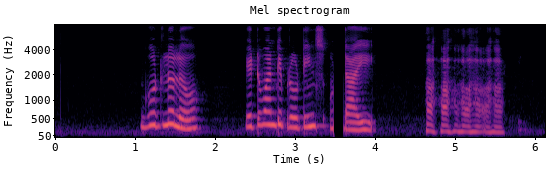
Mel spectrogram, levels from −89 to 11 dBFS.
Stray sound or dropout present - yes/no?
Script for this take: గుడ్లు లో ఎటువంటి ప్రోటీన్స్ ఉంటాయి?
yes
